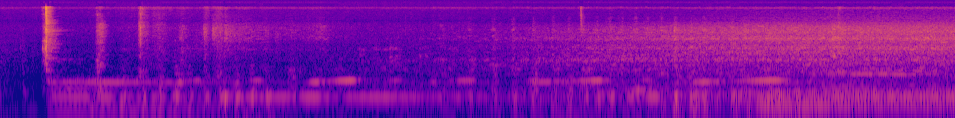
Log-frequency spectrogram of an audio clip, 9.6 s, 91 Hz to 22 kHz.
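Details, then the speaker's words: 1950s F.A. Smith Arctic Aire 12-inch one-speed table fan, model P121A, original wiring, sitting on a metal toolbox: starts with a thump then steady low hum and faint rattle as the worn, loose head vibrates; runs well otherwise. "Head kind of vibrates around a little bit and makes it sound like it hums, but it's really not that loud. Sitting on a metal toolbox doesn't help a whole lot."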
